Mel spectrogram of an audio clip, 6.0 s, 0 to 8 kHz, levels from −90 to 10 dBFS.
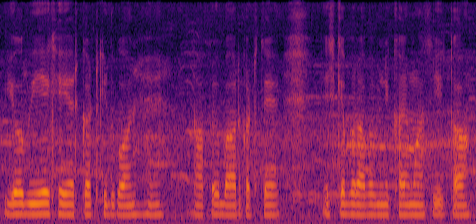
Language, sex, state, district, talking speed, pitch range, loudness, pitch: Hindi, male, Uttar Pradesh, Muzaffarnagar, 210 wpm, 130-140 Hz, -26 LUFS, 135 Hz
